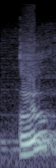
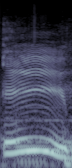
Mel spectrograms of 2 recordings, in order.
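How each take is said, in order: First: The word is said plainly, without emphasis. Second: The word is said with emphasis. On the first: Refers to any one thing in general. "a gente pode falar a" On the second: Specifies exactly one particular thing. "você está enfatizando este um"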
